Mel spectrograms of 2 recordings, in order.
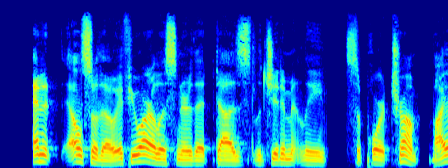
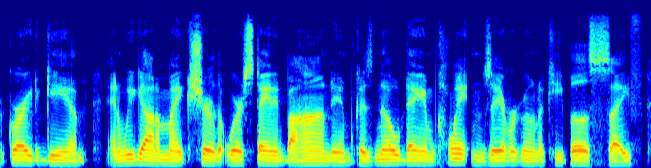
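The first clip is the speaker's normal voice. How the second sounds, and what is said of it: Put-on Southern US accent. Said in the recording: “it's finding myself real hard to get out of this voice ... our Southern listeners out there from the previous accent”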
